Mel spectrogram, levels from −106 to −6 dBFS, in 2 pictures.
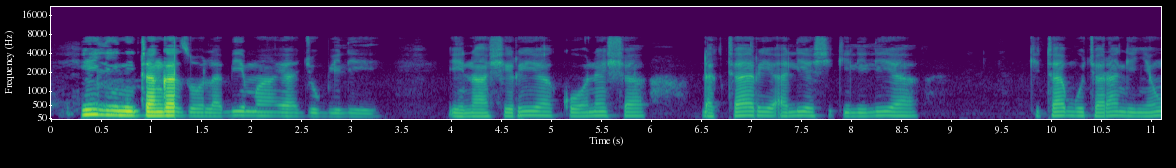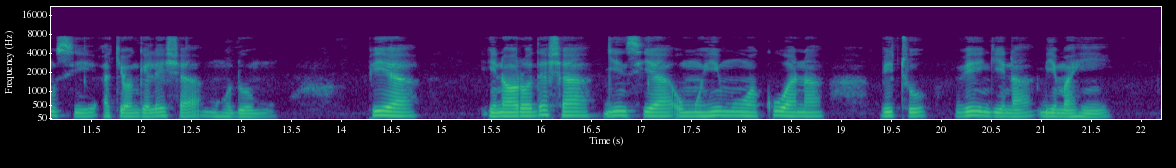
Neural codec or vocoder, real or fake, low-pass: none; real; 7.2 kHz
